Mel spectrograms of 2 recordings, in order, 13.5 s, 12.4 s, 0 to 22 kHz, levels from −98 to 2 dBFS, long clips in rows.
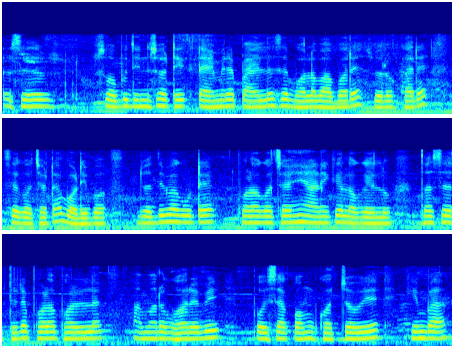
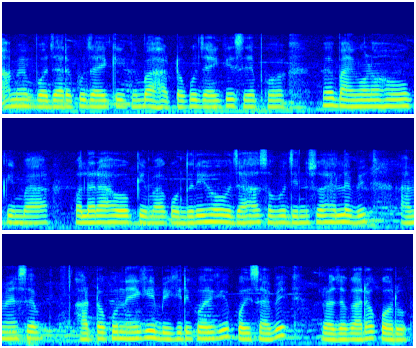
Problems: constant background noise, continuous background conversations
